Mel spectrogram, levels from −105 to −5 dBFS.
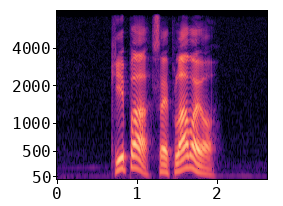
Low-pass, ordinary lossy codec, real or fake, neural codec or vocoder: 7.2 kHz; none; real; none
